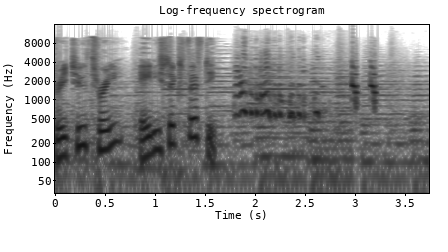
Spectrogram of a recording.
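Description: Turkeys gobble loudly in rapid, warbling bursts, several calls overlapping and repeating throughout with no pause and no talk.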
